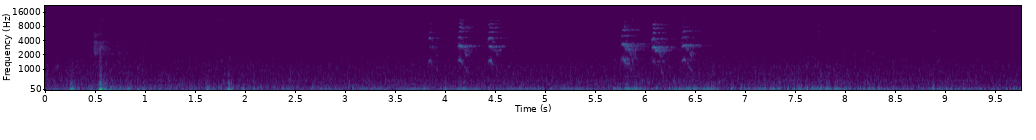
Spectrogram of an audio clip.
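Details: At night on 9/7/23, both Verreaux's eagle parents settle at the Selati nest with their eaglet; two separate bursts of three quick, sharp, descending squeaky notes break a quiet stretch with low hum.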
